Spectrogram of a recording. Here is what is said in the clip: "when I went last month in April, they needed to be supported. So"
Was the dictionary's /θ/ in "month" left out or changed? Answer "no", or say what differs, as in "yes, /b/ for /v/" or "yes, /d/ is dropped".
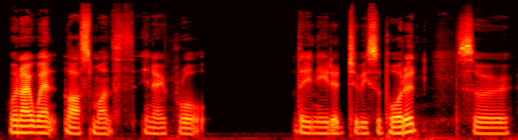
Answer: no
